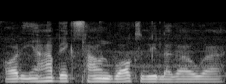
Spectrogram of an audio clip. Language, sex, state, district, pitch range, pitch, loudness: Hindi, male, Bihar, Patna, 125-140 Hz, 130 Hz, -17 LUFS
